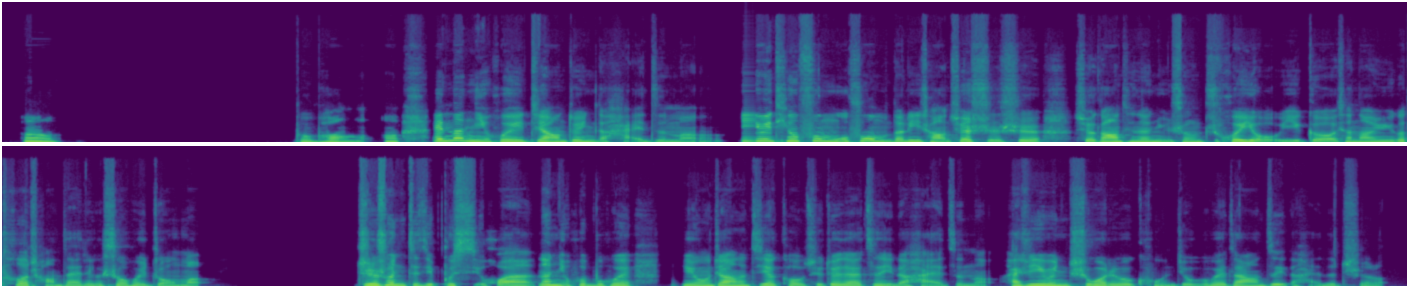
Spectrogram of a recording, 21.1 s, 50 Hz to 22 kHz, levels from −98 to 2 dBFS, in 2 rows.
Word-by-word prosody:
嗯。 240 -5 +3 1.8
不 205 -2 -1
碰， 190 +1 -1 0.2
嗯。 230 0 0 0.3
诶， 305 - +7
那 365 - +7
你 255 - +2
会 215 +1 +2
这 190 - -2
样 200 -3 +5
对 215 +1 +1
你 190 - -1
的 - - -4
孩 - - -7
子 195 0 -7
吗？ 185 -1 -5 0.3
因 290 +2 0
为 320 - +6
听 300 +3 +2
父 310 +2 +1
母 225 -6 +1
父 320 +9 +3
母 215 - -1
的 190 0 0
立 215 +2 +2
场 190 -4 0
确 270 -2 +2
实 200 -4 -5
是 190 +1 -1 0.3
学 190 - 0
钢 200 +1 +5
琴 195 -1 -2
的 195 - +1
女 190 +1 -2
生 185 0 -3
只 200 - -10
会 225 +2 +4
有 175 -3 0
一 175 - -4
个 95 - 0
相 200 - -3
当 195 0 0
于 195 - -1
一 - - -3
个 215 - +1
特 245 +3 0
长， 215 -1 -5
在 180 -2 -2
这 185 - -4
个 - - -4
社 190 -2 -2
会 185 0 -2
中 175 0 -4
嘛。 170 -1 -3 1.2
只 225 - +4
是 250 - +8
说 300 +3 +5
你 220 - +2
自 230 - -3
己 200 -2 0
不 235 - -5
喜 225 0 -4
欢， 190 - +3
那 275 +2 +4
你 235 -6 +3
会 250 +7 -2
不 210 -1 -2
会 215 -2 +1 0.4
你 195 - 0
用 195 +1 +2
这 220 - +2
样 210 -1 +6
的 205 - +2
借 215 +1 0
口 185 -2 -3
去 185 +2 -6
对 195 0 +1
待 190 0 +2
自 200 +2 -5
己 195 - -2
的 180 - -2
孩 175 - -4
子 185 - -10
呢？ 170 -3 -8
还 200 - +2
是 210 - +2
因 225 0 +7
为 225 - +5
你 200 - +2
吃 195 +4 -3
过 210 -1 +4
这 200 - 0
个 200 0 +1
苦， 195 +1 -9
你 190 - -7
就 185 -3 -6
不 180 0 -7
会 190 0 0
再 190 0 +1
让 185 0 +1
自 190 - -2
己 190 - +1
的 - - -10
孩 210 - -12
子 195 0 -6
吃 180 - -11
了？ - - -11
200 Hz, 305 characters per minute, -24 LUFS, 190-220 Hz, 1.8 s, 是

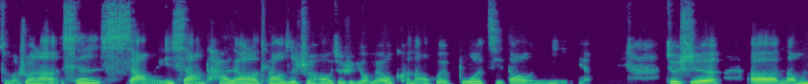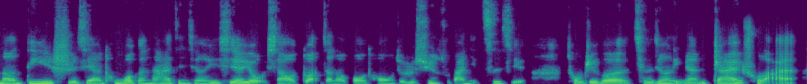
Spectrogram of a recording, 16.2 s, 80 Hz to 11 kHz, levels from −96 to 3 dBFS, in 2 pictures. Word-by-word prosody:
怎 170 - -7
么 165 - -6
说 210 +3 +1
呢， 255 +5 +1
先 260 +3 +3
想 270 -1 -1
一 235 -1 0
想 240 0 0
他 - - -2
撂 245 -1 +4
了 215 - +3
挑 230 +1 +1
子 235 -1 +1
之 230 +2 -2
后， 245 +1 0
就 220 - -3
是 210 - -3
有 - - -2
没 150 +3 -3
有 185 - +3
可 215 - -7
能 250 +1 -3
会 200 -2 -2
波 225 +4 +3
及 230 -9 -8
到 190 -3 +1
你。 230 +9 -8 1.0
就 220 -1 +4
是， 195 -5 +5 0.3
呃， 170 -2 +7
能 165 +2 +1
不 225 - +2
能 195 -3 +3
第 225 0 +2
一 240 - +5
时 165 -9 -2
间， 175 +1 0
通 220 +1 -2
过 200 -2 +3
跟 195 +1 -4
他 205 0 -2
进 205 -2 -5
行 180 -2 -5
一 90 - -2
些 195 - +2
有 180 - +1
效、 190 -5 -2
短 - - +1
暂 175 -1 -4
的 165 -1 -5
沟 175 -1 -1
通， 185 0 -4
就 - - -6
是 180 -1 -6
迅 215 +3 -2
速 - - -20
把 180 - -2
你 185 - -7
自 215 -1 -4
己， 380 - -6 0.5
从 155 -1 -4
这 195 +3 +2
个 160 -4 +3
情 155 -2 -4
境 210 0 0
里 240 - -3
面 255 +1 -3
摘 200 +5 +2
出 - - -5
来。 - - 0
205 Hz, 260 characters per minute, -23 LUFS, 180-230 Hz, 1.0 s, 呃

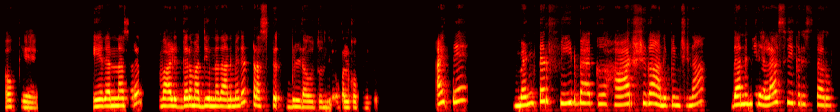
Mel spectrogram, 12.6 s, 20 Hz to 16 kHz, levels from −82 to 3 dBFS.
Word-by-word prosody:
Okay. 195 -3 -3 1.1
ఏదన్నా 230 +1 +5
సరే 295 +6 -2 0.4
వాళ్ళిద్దరి 230 +1 +4
మధ్యున్న 230 0 +4
దాని 220 0 +2
మీద 235 - 0
ట్రస్ట్ 240 -2 -1 0.2
బిల్డ్ 205 -1 +1
అవుతుంది. 185 0 -4
ఒకలకొకలకి. 180 -3 -5 0.9
అయితే 365 +1 -1 0.9
మెంటర్ 325 +8 +2
ఫీడ్బ్యాక్ 320 -1 +1 0.2
హర్ష్‌గా 300 +3 -1
అనిపించిన 250 0 -1 0.6
దాన్ని 285 +2 +5
మీరెలా 285 0 +2
స్వీకరిస్తారు? 285 -6 -3
250 Hz, 90 wpm, -22 LUFS, 225-305 Hz, 1.1 s, ఏదన్నా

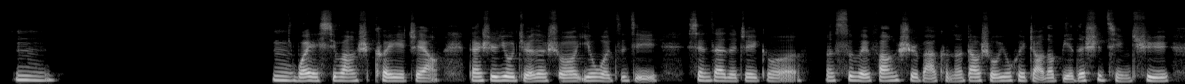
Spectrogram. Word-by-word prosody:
嗯。 200 -1 -2 2.2
嗯， 190 -3 0
我 165 - +5
也 175 -1 +6
希 175 +1 -2
望 170 -1 +1
是 - - -4
可 - - +2
以 160 -1 +3
这 160 - -2
样， 150 - -1 0.3
但 175 -1 +2
是 180 0 +4
又 180 -1 +6
觉 145 -5 +1
得 165 +2 +2
说， 155 -2 +1
以 165 - 0
我 165 -4 +1
自 175 - -6
己 185 +2 -4 0.2
现 185 -3 -2
在 175 -2 +2
的 155 -1 -1
这 165 +1 0
个， 165 +3 -3 0.2
呃， 175 - -2
思 195 - -1
维 165 -3 +3
方 175 +2 +1
式 170 - 0
吧， - - -2
可 - - -8
能 150 - -5
到 170 +1 +2
时 175 - -2
候 155 - +2
又 175 +1 +1
会 180 -1 0
找 175 - -1
到 155 - 0
别 135 -5 -2
的 170 - +3
事 195 +2 -4
情 150 -6 -7
去， 165 0 +1
170 Hz, 235 characters per minute, -21 LUFS, 160-180 Hz, 2.2 s, 也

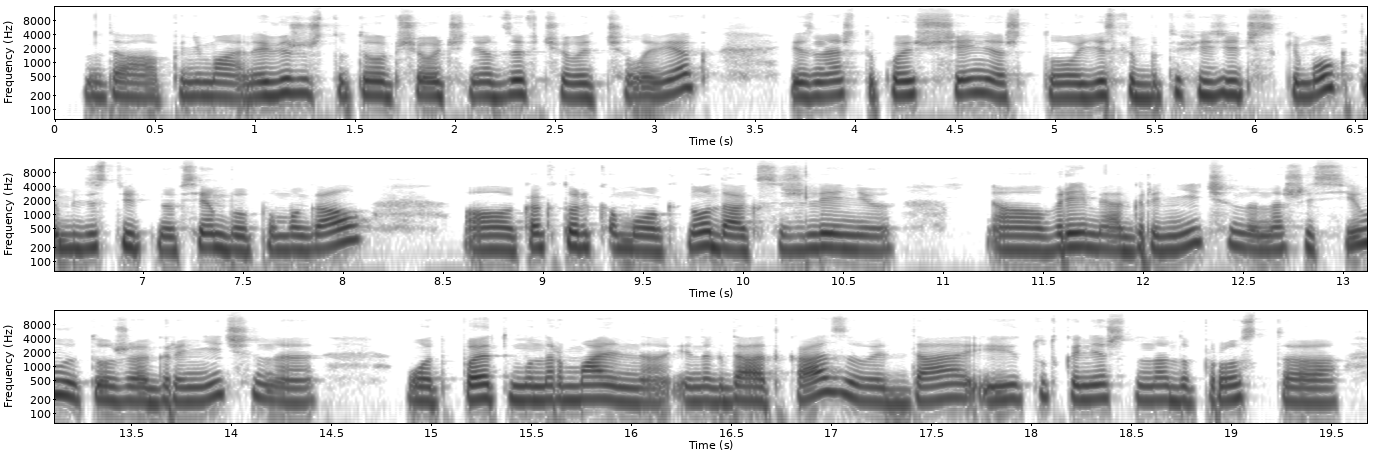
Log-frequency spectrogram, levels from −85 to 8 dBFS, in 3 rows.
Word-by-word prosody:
Да, 95 - -3
понимаю. 195 -2 -2
Ну 190 - 0
я 195 - +5
вижу, 225 +1 +3
что 195 0 -6
ты 205 - 0
вообще 195 -2 -1
очень 195 0 -1
отзывчивый 190 -2 +1
человек. 235 - -1 0.4
И 190 - +3
знаешь, 195 +3 0
такое 205 0 +1
ощущение, 215 -1 0
что 180 0 -3
если 200 +2 +2
бы 180 0 +1
ты 225 - -4
физически 205 -2 -1
мог, 245 +10 +2
ты - - -1
бы 190 0 +2
действительно 200 -2 -1
всем 195 -1 +1
бы 175 -1 +1
помогал, 190 - +1 0.5
э, 175 0 +1
как 195 +1 -1
только 200 -2 +2
мог. 175 -3 0
Но 215 +2 +5
да, 180 -4 +3
к - - -16
сожалению, 185 -2 +1 0.5
э, 180 -1 0
время 190 +1 +3
ограничено, 195 +4 0
наши 185 +2 -2
силы 240 +4 +2
тоже 190 -1 0
ограничены, 185 +1 -2 0.4
вот. 185 -2 0
Поэтому 200 -1 +3
нормально 195 -2 +1
иногда 185 -2 0
отказывать 190 - +1
да. 200 +5 0
И 200 +2 0
тут, 230 +3 -8
конечно, 210 0 -1
надо 190 -1 0
просто 185 -2 -2
195 Hz, 160 wpm, -23 LUFS, 180-205 Hz, 0.5 s, я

